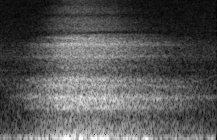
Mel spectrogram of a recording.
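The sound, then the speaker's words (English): A slow, deep breath makes a soft, airy rush that swells and then fades in one long, unbroken stream, faint and heard alone. “One last time, breathing in and release.”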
